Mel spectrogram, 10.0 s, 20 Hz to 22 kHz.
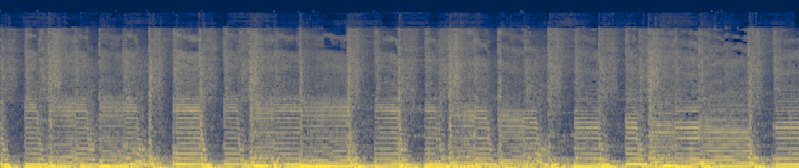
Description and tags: dj4realandmrrobotjamforloop1
created with drum by dj4real and bass by mrrobot from looperman. 96 bpm, key of b loop
drum, b, 96, bass, loop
